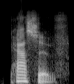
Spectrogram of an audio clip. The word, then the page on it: passive: American English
